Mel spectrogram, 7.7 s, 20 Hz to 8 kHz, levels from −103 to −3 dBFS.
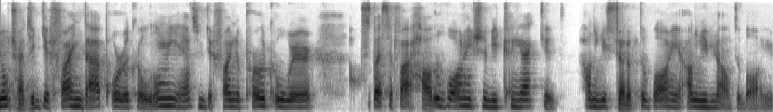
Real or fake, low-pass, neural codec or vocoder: fake; 7.2 kHz; autoencoder, 22.05 kHz, a latent of 192 numbers a frame, VITS, trained on one speaker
